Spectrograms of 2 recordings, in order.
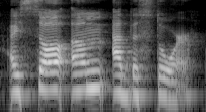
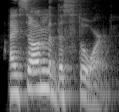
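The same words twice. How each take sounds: First: The reduced sentence is said slowly. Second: The reduced sentence is said quickly. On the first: The speaker calls it wrong. "You don't want to say" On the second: The speaker calls it right. "it really has to be pronounced quickly"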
